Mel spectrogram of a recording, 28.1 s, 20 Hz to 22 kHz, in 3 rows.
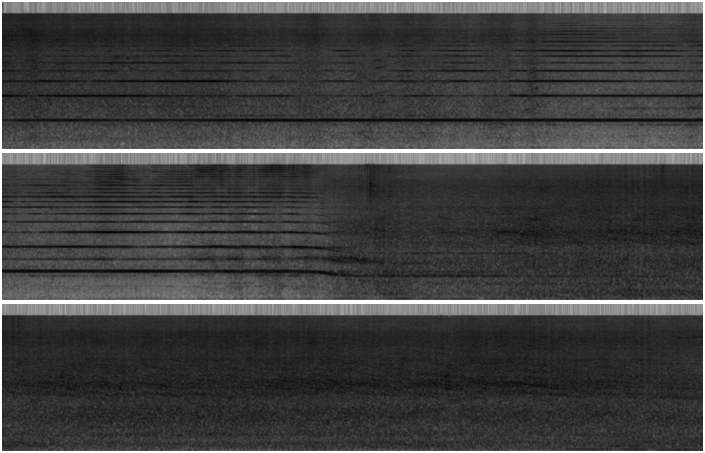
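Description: WAP4 electric locomotive's horn sounding in one long continuous blast as the express approaches at speed, its pitch dropping about 14 seconds in as the locomotive passes. After that comes the steady rush of the passenger coaches going by at speed.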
